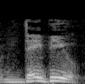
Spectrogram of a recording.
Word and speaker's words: debut: 我们接下来看这个字 debut，这个字要读 debut，后面的 T 不发音，因此它的过去式要读 debuted，进行式要读 debuting，复数要读 debuts，所有的 T 都不发音。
